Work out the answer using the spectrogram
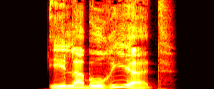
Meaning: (verb) past participle of elaborieren; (adjective) elaborated; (verb) inflection of elaborieren: 1. third-person singular present 2. second-person plural present 3. plural imperative
- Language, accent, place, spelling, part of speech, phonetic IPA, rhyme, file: German, Germany, Berlin, elaboriert, adjective / verb, [elaboˈʁiːɐ̯t], -iːɐ̯t, De-elaboriert.ogg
